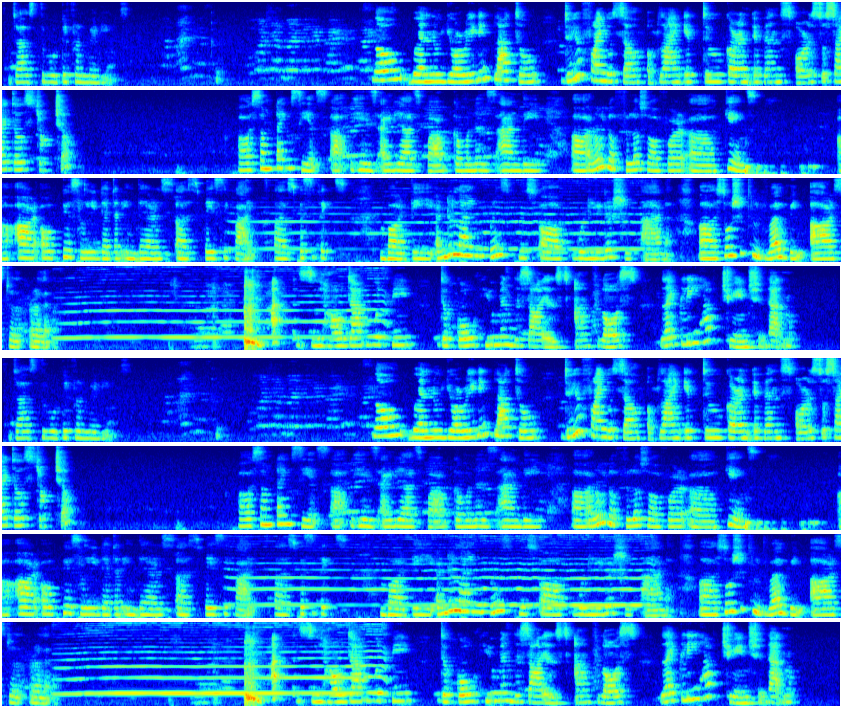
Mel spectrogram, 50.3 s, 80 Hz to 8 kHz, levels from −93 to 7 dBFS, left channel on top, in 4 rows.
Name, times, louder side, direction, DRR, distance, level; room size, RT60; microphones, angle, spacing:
voice 1, 0.1-1.7 2.7-2.8 3.8-5.1 5.4-5.6 16.1-23.8 25.1-28.9 29.3-30.0 30.6-38.6 40.6-41.8 44.2-44.3 46.6-46.7, left 1 dB, 60° left, 0.5 m, -31 dB
voice 2, 5.6-8.1 8.4-13.6 42.1-43.9 44.3-47.2 47.6-49.6, right 1 dB, ahead, 0.6 m, -32 dB
sound 1, 28.5-35.1 35.3-35.4 38.5-43.6, right 8 dB, 55° right, 0.4 m, -37 dB
2.4 x 2.1 x 3.1 m
head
